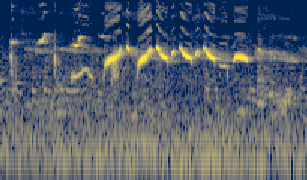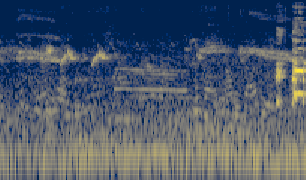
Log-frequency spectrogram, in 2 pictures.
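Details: Chinese hwamei song: a burst of bright, looping whistled notes, fast and varied, followed by softer, trailing phrases and a few sharp clicks near the end.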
